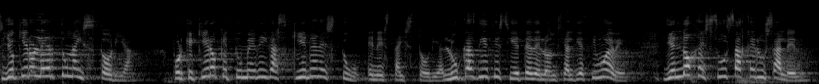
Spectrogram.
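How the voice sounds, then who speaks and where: A woman preacher with a high, bright voice delivers a dramatic sermon. She acts out cries aloud, and her voice carries with a long reverb in a church hall. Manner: theatrical, shouts out acted cries of the lepers.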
